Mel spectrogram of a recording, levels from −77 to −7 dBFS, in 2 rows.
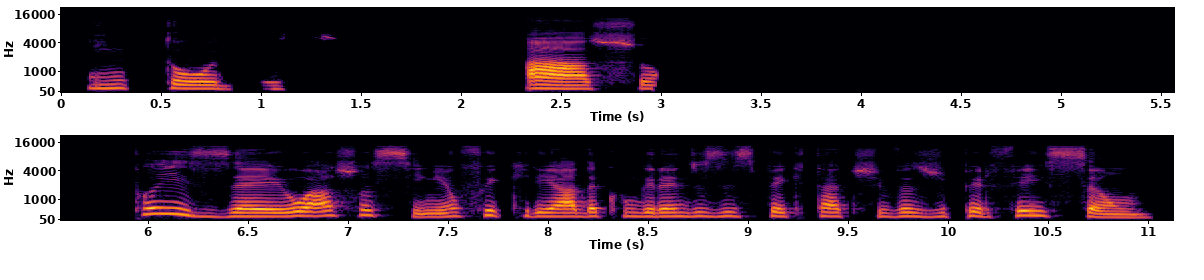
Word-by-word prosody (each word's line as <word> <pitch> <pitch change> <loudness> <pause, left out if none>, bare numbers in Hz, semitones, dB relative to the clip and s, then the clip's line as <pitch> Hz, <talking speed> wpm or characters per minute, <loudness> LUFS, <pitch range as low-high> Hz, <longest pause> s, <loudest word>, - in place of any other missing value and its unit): Em 180 +1 -6 0.2
todos. 165 -4 +1 1.5
Acho. 165 -1 +5 3.0
Pois 260 - 0
é, 175 -1 +6
eu 185 +4 +4
acho 215 +4 +1
assim, 155 -10 -3
eu 180 - -3
fui 225 +5 -4
criada 180 -2 +1
com 185 0 -12
grandes 180 0 -2
expectativas 180 -2 -4
de 175 +2 -10
perfeição. 180 -8 -2
180 Hz, 85 wpm, -24 LUFS, 170-190 Hz, 3.0 s, é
